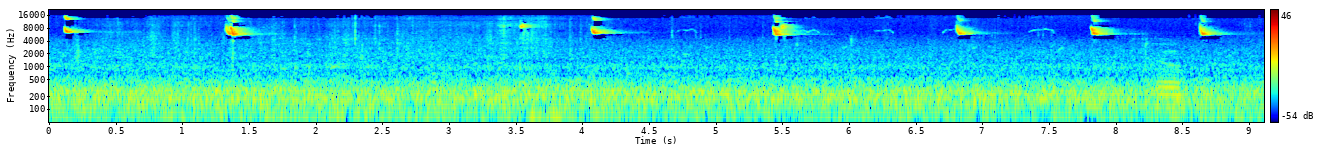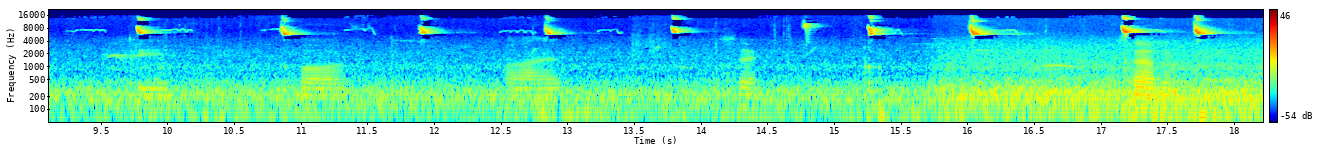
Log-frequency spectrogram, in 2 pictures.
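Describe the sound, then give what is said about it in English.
Faint calls from a chick in a nest: a few soft, brief calls among repeated sharp, high chirps over a low, steady background hiss. “7, 8, faint response from chick in nest.”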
